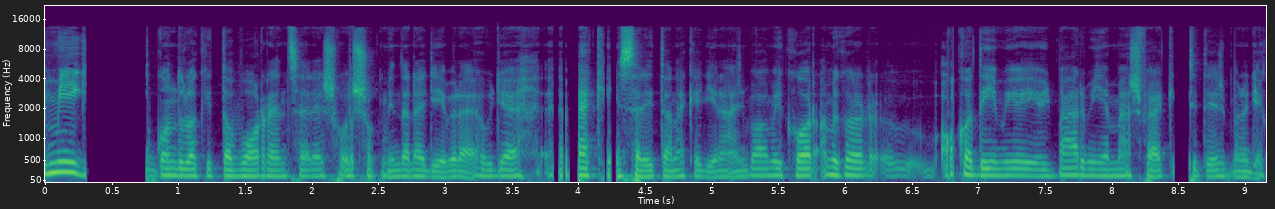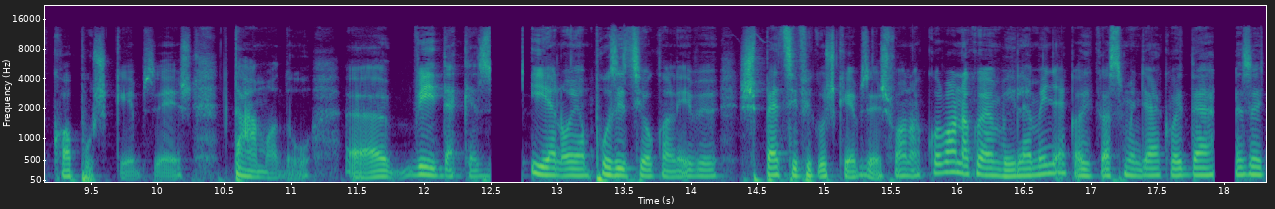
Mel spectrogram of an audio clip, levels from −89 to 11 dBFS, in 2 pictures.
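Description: Speech cuts abruptly to silence at 0.31–0.78, 8.47–8.60, 12.50–12.75 and 17.93–18.10 s, and breaks into several short holes between 3.82 and 4.30 s. This is digital broadcast dropout: the receiver muted with a 3 ms fade while frames were lost. Brief jumbles at 2.28–2.32 and 6.78–6.82 s are chunks out of order, where a 20 ms chunk played one slot late.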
